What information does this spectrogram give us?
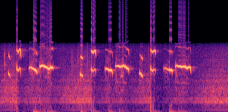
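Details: Pet cockatiel atop its cage repeats a lively whistled phrase: short chirps then a drawn-out warbling whistle, several times over, interrupted by crisp knocks as it bangs its beak on a mirror.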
